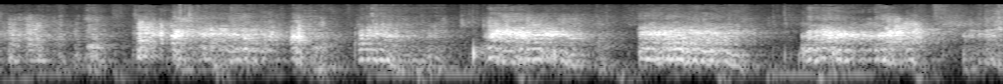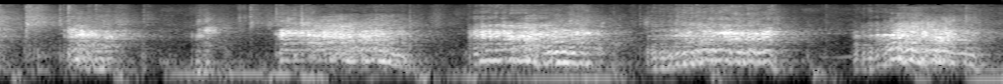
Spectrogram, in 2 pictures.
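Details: A very small Yorkshire Terrier, a bit nervous, makes breathy, rasping bursts about once a second. Short pauses separate them in an uneven rhythm, with a faint low growl-like undertone in places.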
